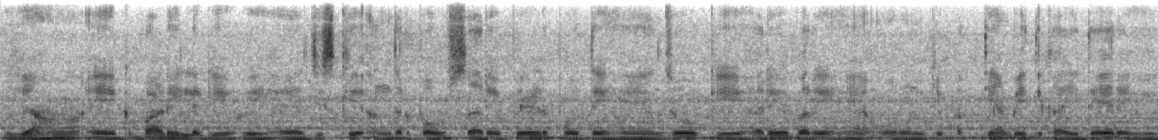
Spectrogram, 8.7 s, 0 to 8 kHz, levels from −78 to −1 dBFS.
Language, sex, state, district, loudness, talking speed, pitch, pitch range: Hindi, male, Rajasthan, Bikaner, -16 LUFS, 180 wpm, 100 Hz, 95-105 Hz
